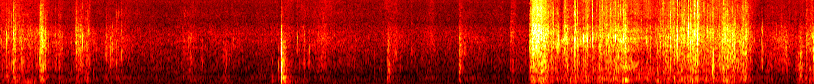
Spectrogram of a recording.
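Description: Plastic bags rustle and crinkle as they are handled.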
